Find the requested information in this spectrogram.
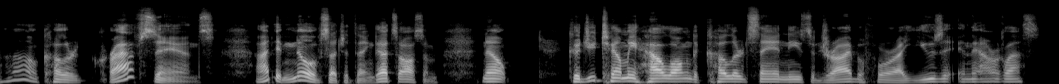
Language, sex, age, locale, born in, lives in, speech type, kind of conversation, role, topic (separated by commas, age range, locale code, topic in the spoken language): English, male, 45-49, en-US, United States, United States, read, expert-assistant, asker, How can you make an hourglass with plastic bottles?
